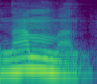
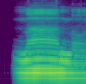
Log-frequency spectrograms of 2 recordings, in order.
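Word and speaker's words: 何番: Number platform, কত হচ্ছে নামবান। এখানেও কিন্তু না ন, নান কিন্তু নয়, ন কিন্তু হবে না, এটা ম হবে। আমি বাংলায় লিখে দিই নামবান, এটা হবে নামবান।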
